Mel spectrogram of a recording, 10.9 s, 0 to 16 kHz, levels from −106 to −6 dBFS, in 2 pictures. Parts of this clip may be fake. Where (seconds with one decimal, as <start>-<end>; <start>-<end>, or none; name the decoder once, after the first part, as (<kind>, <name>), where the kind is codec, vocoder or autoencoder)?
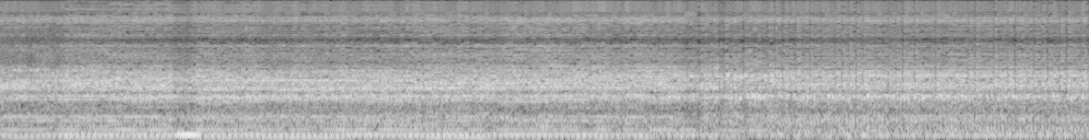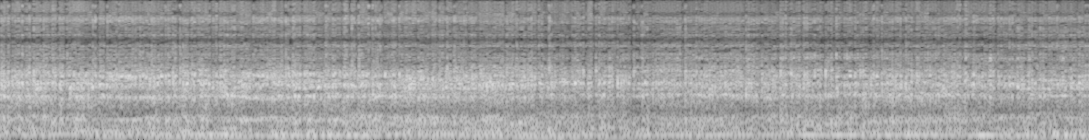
0.0-3.9 (codec, SNAC); 5.5-10.9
